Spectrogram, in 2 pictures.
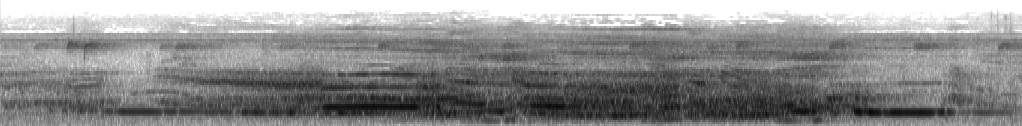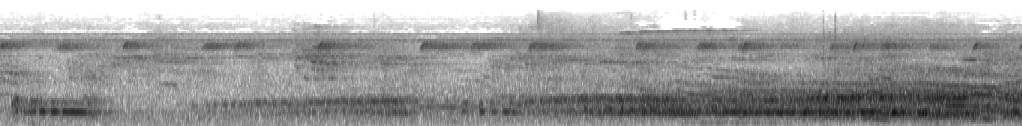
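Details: Howler monkeys in Costa Rica, a tree full of them: loud, rough, droning roars for the first six seconds, then fading and swelling again more softly, with steady pulsing high insect buzz and scattered bird chirps behind.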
